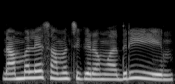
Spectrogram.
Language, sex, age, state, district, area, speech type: Tamil, female, 18-30, Tamil Nadu, Tiruchirappalli, urban, spontaneous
